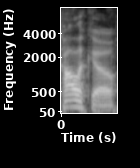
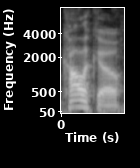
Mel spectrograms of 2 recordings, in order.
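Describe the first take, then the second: First: The name is said as Calico. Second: The name is said as Calico.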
